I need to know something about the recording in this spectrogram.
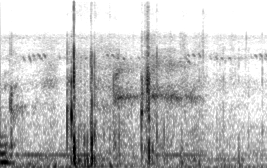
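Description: Faint outdoor background with a few soft clicks and a brief faint high tone about halfway through.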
